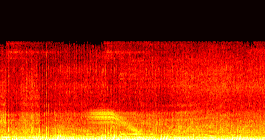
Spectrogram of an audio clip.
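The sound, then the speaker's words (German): Several motorcycles of the Red Panther Biker Club in Klagenfurt rumble past on a group ride, their engines droning and revving continuously, with one pitch sweeping downward as a bike passes by. No voices are heard. “Miteinander Motorrad zu fahren.”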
